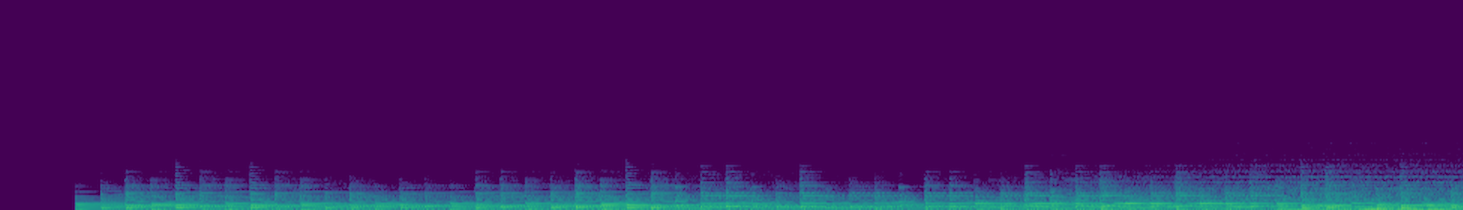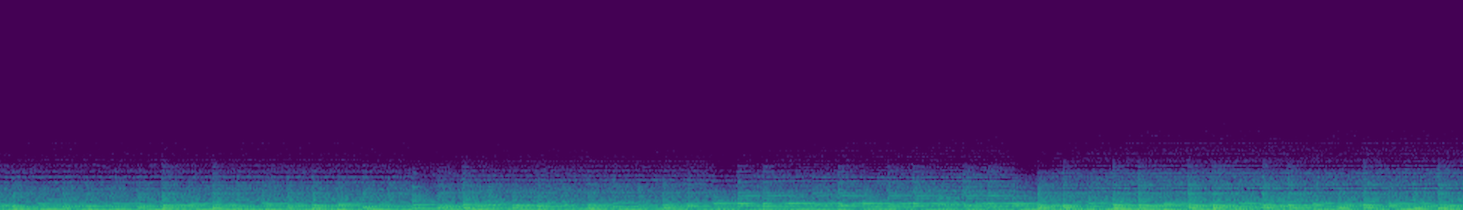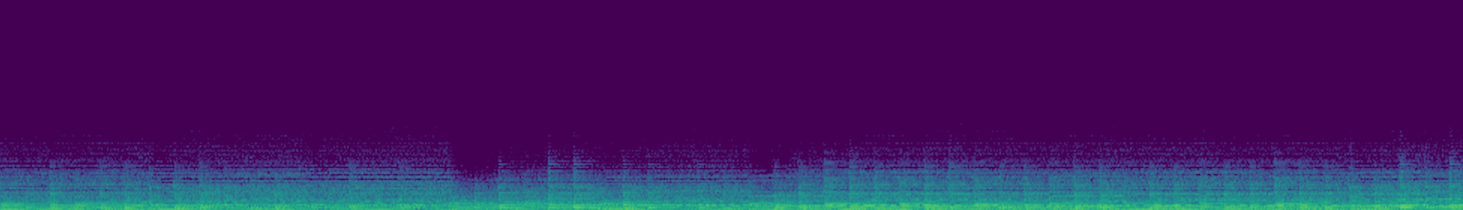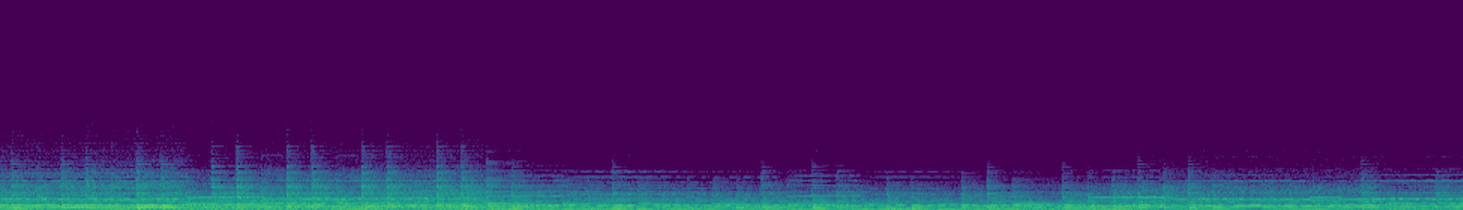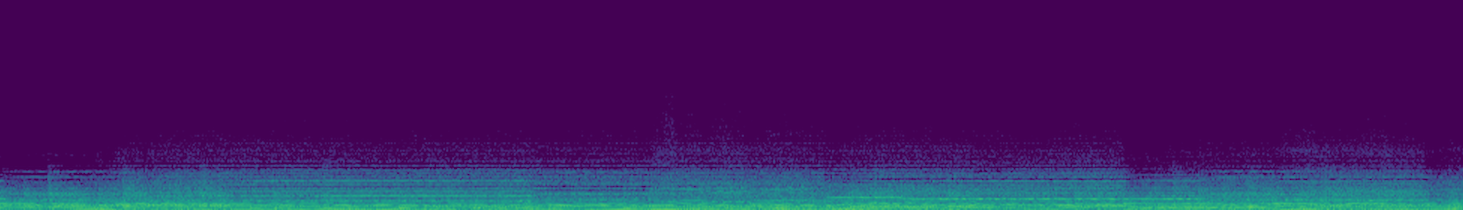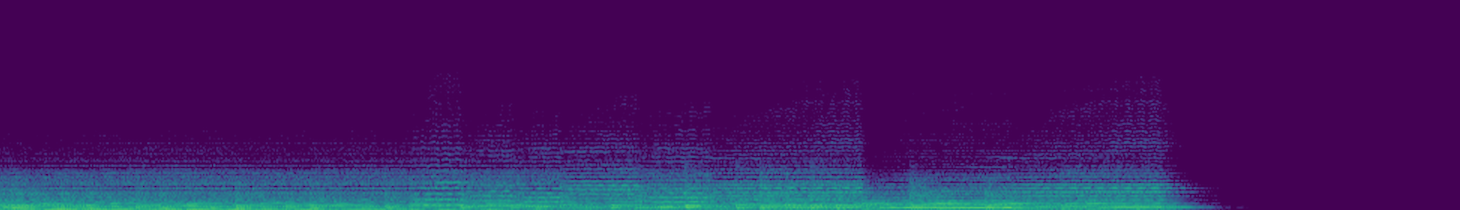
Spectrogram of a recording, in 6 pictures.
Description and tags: I've been using virtual instruments to compose that little piece.
Hope you like it and would be glad if you could send me a message once the project you used it for is released.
